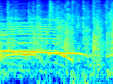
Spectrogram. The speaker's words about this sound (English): Are you ready for your next visitor from San Francisco? Come on, clap it up!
